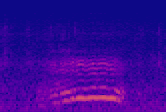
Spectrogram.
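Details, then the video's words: A single drawn-out bleat from a goat kid taking milk from a bottle, rising then level and falling away, strongly harmonic and lasting under a second. "anak kambing || minum susu botol"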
